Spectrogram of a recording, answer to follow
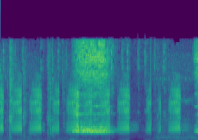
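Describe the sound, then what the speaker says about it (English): A cartoonish duck quack sound effect from a Discord soundpad gives a few loud, nasal quacks in quick succession, close and alone. "Wait, look, I can make the funny duck sound."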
